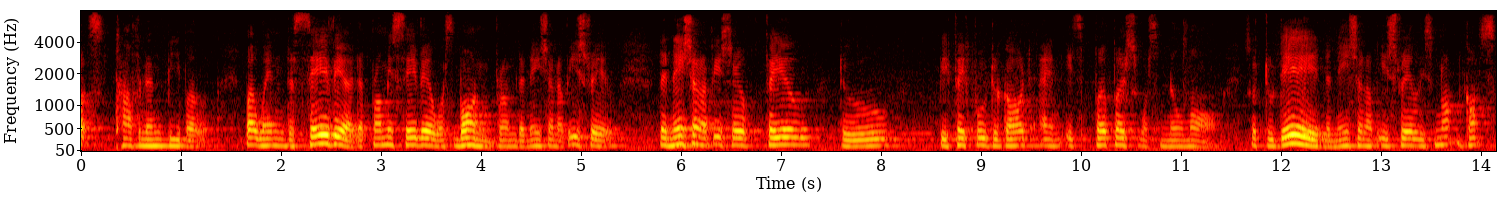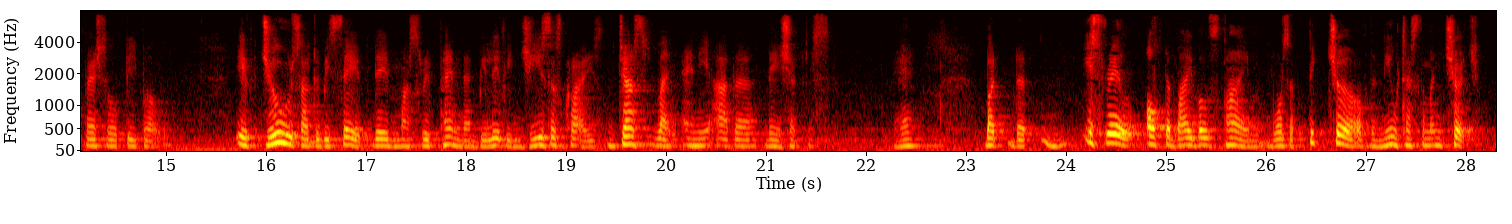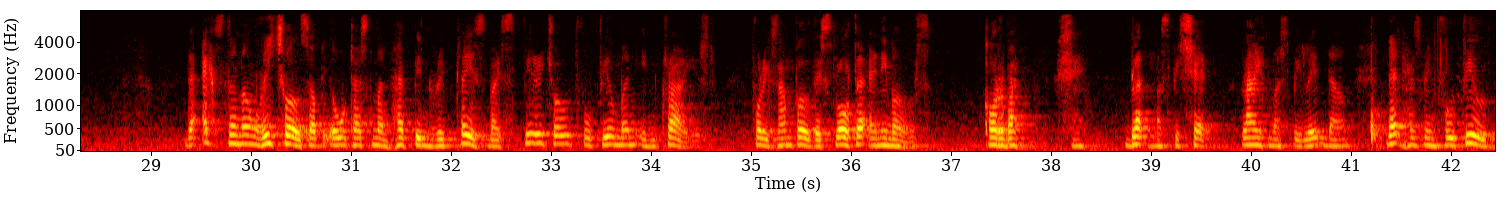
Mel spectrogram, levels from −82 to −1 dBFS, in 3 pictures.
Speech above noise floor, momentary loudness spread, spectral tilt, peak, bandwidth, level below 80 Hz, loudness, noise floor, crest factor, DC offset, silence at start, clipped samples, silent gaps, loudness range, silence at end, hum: 21 dB; 14 LU; -7.5 dB/octave; -12 dBFS; 8 kHz; -58 dBFS; -31 LUFS; -51 dBFS; 20 dB; under 0.1%; 0 s; under 0.1%; none; 5 LU; 0 s; none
